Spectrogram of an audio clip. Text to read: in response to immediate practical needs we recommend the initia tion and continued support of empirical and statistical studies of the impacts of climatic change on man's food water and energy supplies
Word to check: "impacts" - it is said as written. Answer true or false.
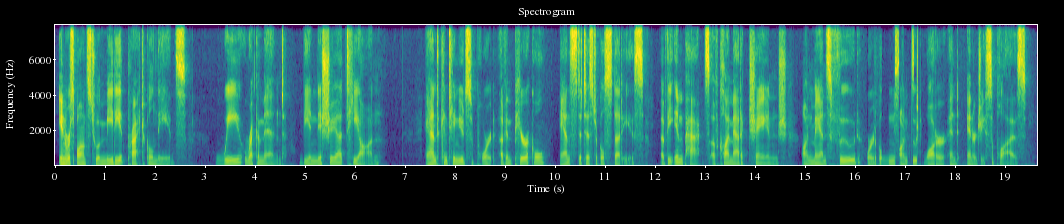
true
